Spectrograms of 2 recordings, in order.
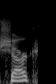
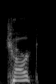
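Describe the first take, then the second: First: The name begins with an 'sh' sound. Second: The name begins with a 'ch' sound. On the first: "not Shark" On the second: "it's Chark and not Shark"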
